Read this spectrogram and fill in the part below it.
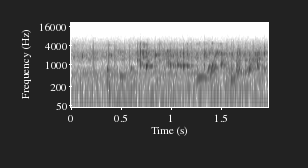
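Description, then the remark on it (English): Scotch whisky and water pour steadily into a glass for about two seconds, a bright trickling and splashing with small gurgles as it fills. No one speaks. “A scotch? Any special brand? No, whatever, any kind. Soda? Water? I guess water. Mix it for you?”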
